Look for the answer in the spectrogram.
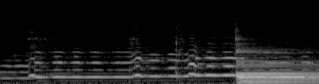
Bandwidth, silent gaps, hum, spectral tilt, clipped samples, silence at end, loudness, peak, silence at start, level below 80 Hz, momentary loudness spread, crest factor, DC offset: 6.8 kHz; none; none; -9 dB/octave; under 0.1%; 0 s; -30 LUFS; -14 dBFS; 0 s; -46 dBFS; 12 LU; 16 dB; under 0.1%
